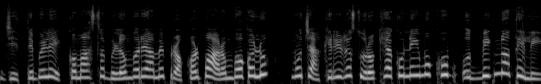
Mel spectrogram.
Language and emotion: Odia, fearful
